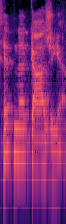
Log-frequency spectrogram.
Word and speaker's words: Hypnagogia: I had Google pronounce it for me. They said it's Hypnagogia.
